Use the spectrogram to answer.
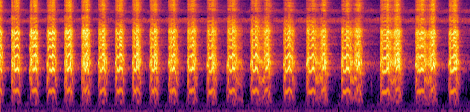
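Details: Red junglefowl hen call used to lure males: a steady, unbroken stream of about twenty-five harsh, clucking pulses, a little over two per second, rough and bright in tone throughout.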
